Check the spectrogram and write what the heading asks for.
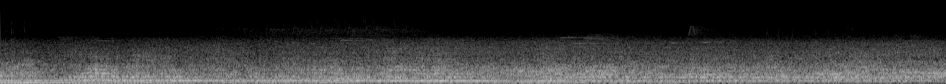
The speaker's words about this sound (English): Apparently it's not a stealthy helicopter, in case you're wondering.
